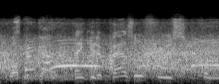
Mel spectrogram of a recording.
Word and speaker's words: Taukeiaho: By the way, that Lake Taukeiaho, it rhymes with stop and go. So, it's Lake Taukeiaho. Taukeiaho.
